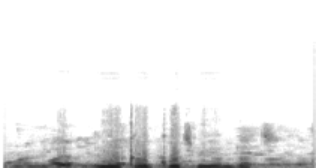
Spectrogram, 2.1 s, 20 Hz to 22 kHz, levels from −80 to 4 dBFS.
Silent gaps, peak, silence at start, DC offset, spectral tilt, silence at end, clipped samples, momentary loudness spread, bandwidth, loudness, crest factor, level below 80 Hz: none; 0 dBFS; 0.05 s; under 0.1%; -9.5 dB/octave; 0 s; under 0.1%; 9 LU; 6.2 kHz; -15 LUFS; 14 dB; -46 dBFS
